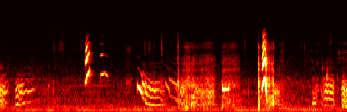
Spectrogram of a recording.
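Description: Toy Pomeranian puppies play-fighting, letting out short high yelps and whines, with a sharp squeal about two seconds in and a louder one past five seconds.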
